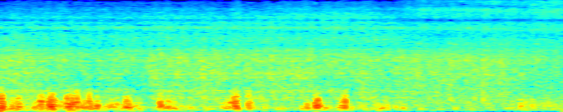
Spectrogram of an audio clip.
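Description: Wind buffeting an outdoor camera microphone: a steady rushing hiss with irregular low thumps in the first couple of seconds, easing off afterwards.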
